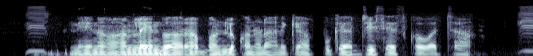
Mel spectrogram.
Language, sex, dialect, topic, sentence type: Telugu, male, Southern, banking, question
